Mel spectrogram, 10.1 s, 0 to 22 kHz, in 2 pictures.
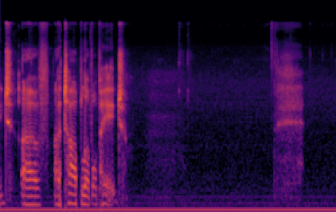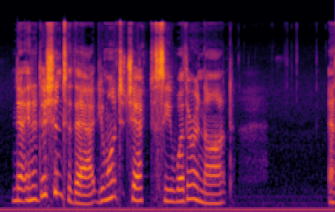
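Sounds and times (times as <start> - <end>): microphone background hum: 0.0 - 10.0
person speaking: 5.2 - 8.6.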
